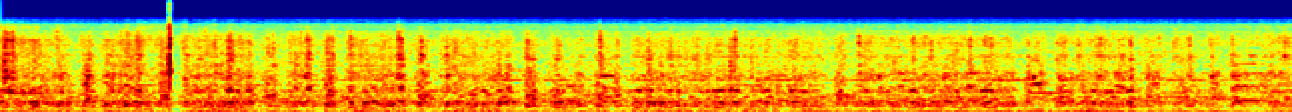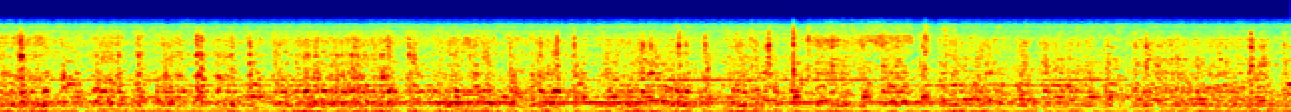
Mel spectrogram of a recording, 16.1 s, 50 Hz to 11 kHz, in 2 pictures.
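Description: TrinityLabs Aluminatus TrinityOne 3D printer's stepper motors buzzing and whirring as it prints a lattice part, the pitch jumping constantly with the many short moves. A sharp click comes about a second in.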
